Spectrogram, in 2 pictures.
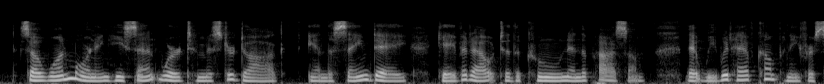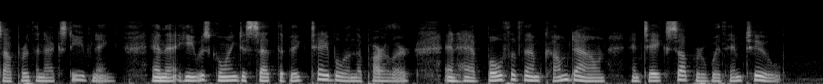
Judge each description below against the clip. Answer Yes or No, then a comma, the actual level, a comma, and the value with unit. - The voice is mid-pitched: Yes, medium, 175 Hz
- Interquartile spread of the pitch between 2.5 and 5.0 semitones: Yes, average, 2.9 semitones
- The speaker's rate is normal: No, fast, 210 wpm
